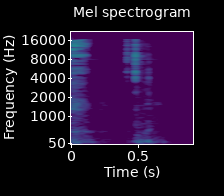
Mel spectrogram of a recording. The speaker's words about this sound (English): Gesundheit.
